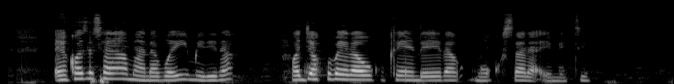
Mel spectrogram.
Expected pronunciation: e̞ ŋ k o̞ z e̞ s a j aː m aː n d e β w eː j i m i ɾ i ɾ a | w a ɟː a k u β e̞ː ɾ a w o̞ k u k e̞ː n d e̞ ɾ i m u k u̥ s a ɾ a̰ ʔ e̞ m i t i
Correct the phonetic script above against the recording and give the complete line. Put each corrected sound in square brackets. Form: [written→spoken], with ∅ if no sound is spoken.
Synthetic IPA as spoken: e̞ ŋ k o̞ z e̞ s a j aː m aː n d [e→a] β w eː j i m i ɾ i ɾ a | w a ɟː a k u β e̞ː ɾ a w o̞ k u k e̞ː n d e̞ ɾ [i→a] m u k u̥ s a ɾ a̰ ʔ e̞ m i t i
